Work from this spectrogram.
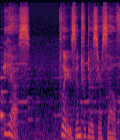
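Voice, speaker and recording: An actress playing a composed, authoritative senior official in a game, formal, measured and assured. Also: female voice, fairly low pitch, big pitch swings. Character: composed, authoritative senior female official, businesslike, slyly discreet. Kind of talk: English game dub acting. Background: game music.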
